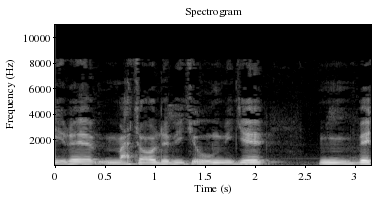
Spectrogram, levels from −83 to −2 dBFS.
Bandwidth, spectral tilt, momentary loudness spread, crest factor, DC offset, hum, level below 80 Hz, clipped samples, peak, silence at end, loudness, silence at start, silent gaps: 8.8 kHz; -8.5 dB/octave; 5 LU; 16 dB; under 0.1%; none; -54 dBFS; under 0.1%; -4 dBFS; 0 s; -22 LUFS; 0 s; none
